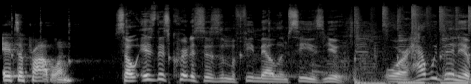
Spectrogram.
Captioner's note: voiceover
